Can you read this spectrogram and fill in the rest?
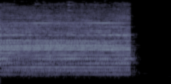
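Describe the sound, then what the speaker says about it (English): A video game train locomotive gives one steady, loud horn-like tone for about a second and a half, then cuts off abruptly, leaving faint background noise. "that locomotive up here. Yeah, I know it's not loud. I'll turn it up a bit."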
